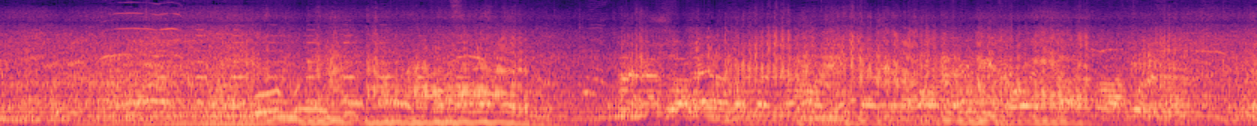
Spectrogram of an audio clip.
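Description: Enduro motorcycle engines revving under load, the pitch climbing in steps and holding, then falling away about three and a half seconds in. After that they rev unevenly, rising and falling.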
